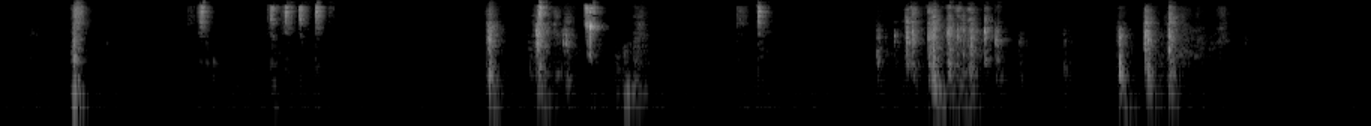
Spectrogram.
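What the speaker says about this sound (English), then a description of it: "isn't this fun watching me type?" Typing on a computer keyboard comes through as sparse clusters of sharp clicks and short bursts of keystrokes with quiet pauses between them, close and fairly soft.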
